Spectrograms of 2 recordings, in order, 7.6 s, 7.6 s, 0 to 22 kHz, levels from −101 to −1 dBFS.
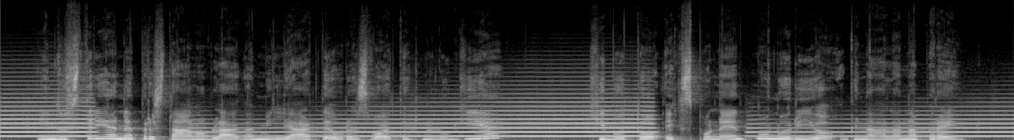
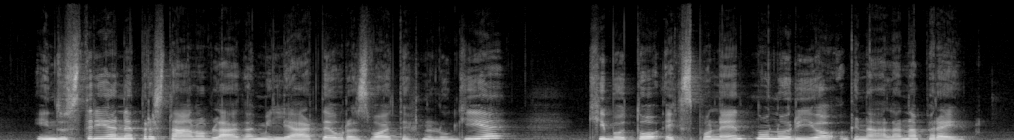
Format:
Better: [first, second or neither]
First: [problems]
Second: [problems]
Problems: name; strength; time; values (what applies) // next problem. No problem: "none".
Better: second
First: background sound (Trumpet); 4 dB below the speech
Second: none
